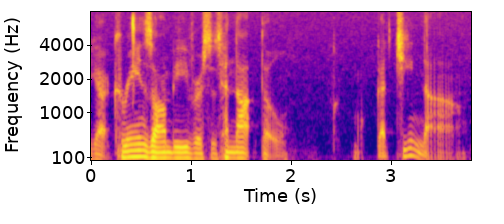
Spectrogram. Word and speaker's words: Moicano: Mokachina. Moicano Moicano. is how you say his name.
